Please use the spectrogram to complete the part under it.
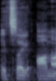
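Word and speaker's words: Aimé: It's not Amy. It's like because it's French. It's like Ame or something.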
